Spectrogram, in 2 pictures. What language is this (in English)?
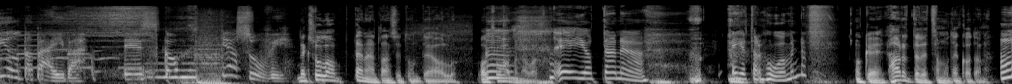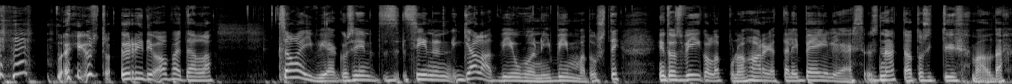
Finnish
